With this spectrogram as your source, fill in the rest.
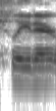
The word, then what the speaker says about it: Schlueter: Yeah, proper pronunciation is Seph Schlueter. Looks like Schlueter, and many people think it's Schlueter. I've heard it butchered really badly, like Schlueter, or just all sorts of crazy things. But it is Schlueter. Rhymes with eater, leader, meter, feeder, all those fun things.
